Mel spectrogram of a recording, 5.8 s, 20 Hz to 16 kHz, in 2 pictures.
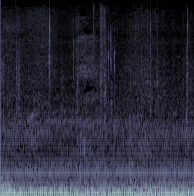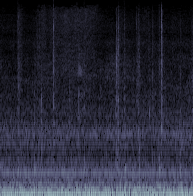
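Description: BMW 2.0-litre straight-six engine running steadily at low revs, heard from inside the cabin: a continuous low rumble with a faint steady tone above it and a few light ticks.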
